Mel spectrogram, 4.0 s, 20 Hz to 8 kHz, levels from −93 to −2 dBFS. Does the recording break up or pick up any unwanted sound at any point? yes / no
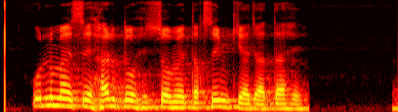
no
